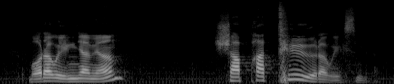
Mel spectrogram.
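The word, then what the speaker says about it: שָׁפַט: 뭐라고 읽냐면 샤파트라고 읽습니다.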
